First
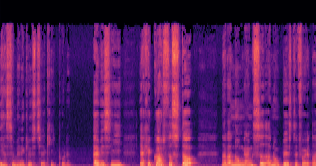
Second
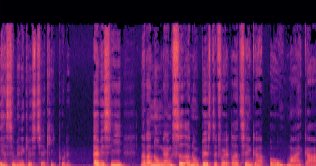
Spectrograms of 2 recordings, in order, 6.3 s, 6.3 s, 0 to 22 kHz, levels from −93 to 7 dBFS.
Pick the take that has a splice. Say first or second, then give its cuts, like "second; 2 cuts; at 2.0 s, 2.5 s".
second; 1 cut; at 2.7 s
